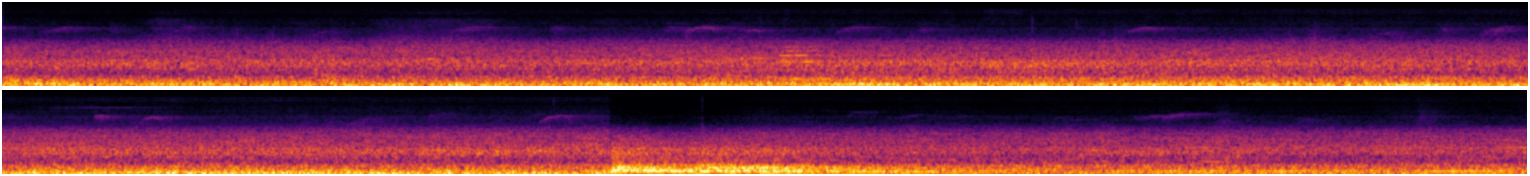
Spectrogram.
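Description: Steady outdoor background rumble like distant traffic, with faint short high chirps every second or so, growing louder abruptly for about a second and a half around eleven seconds in.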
